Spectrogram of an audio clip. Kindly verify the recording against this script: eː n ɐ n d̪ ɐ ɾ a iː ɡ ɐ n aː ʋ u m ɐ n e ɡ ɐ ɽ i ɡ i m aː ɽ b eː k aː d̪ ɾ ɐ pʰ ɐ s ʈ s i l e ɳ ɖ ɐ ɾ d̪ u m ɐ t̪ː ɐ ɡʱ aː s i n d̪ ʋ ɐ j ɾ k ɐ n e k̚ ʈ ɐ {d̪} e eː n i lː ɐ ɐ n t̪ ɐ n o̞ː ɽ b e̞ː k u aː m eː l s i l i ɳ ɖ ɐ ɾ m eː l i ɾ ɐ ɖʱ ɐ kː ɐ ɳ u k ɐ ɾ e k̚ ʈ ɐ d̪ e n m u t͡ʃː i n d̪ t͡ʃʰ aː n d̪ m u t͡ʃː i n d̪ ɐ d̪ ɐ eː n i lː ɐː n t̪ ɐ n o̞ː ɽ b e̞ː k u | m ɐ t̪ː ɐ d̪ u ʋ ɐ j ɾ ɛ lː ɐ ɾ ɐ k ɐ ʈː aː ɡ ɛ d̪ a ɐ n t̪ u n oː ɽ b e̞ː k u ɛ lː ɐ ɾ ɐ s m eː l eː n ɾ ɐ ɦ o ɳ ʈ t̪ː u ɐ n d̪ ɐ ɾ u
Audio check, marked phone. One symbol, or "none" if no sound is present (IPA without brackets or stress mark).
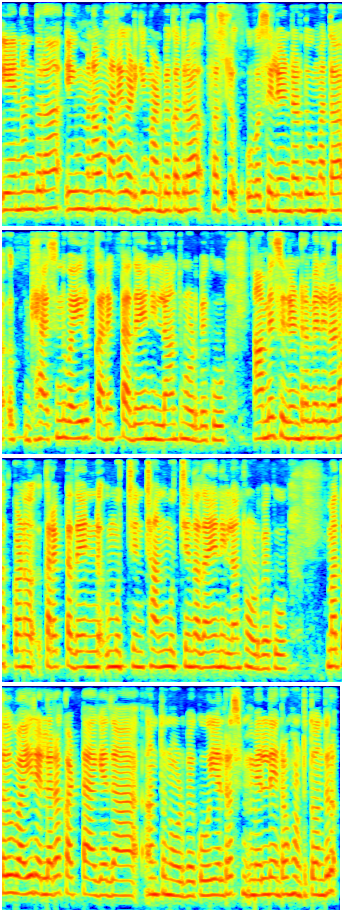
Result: d̪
